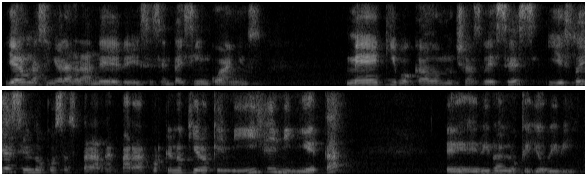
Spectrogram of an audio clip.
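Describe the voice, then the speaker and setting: A woman's voice: fairly low pitch, normal speed, darkish tone. A woman, hosting a casual chat podcast, talks conversationally with frequent fillers. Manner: conversational, many fillers like "este", tells anecdotes. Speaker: podcast host. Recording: echoey room.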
